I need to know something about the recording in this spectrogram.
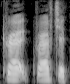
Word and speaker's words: Kravchuk: It's supposed to be Kravchuk, but the Kravchuk. Anglicized version, Kravchuk. Yes, but Kravchuk is perfectly acceptable.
